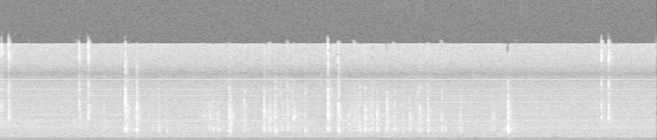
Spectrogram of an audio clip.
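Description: Soft typing on a computer keyboard, a run of faint keystrokes, with one sharper click about six seconds in.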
